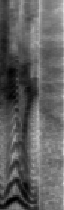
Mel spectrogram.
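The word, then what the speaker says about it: Gigli: And even in the movie, they're like, what's your name, Gingley? He's like, no, it's Geely.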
